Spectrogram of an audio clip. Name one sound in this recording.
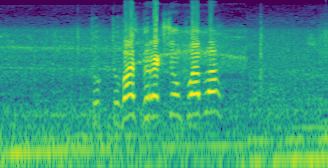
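A man calls out loudly in short bursts nearby.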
